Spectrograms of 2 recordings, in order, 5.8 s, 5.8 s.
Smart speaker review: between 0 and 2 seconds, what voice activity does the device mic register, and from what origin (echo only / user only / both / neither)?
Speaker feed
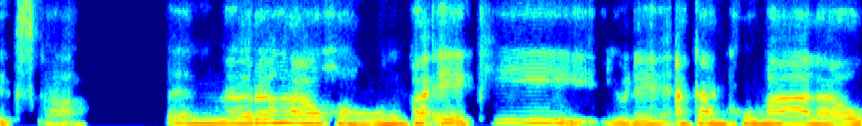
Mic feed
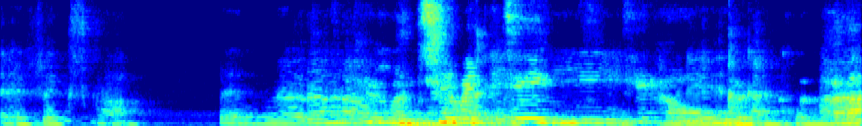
echo only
